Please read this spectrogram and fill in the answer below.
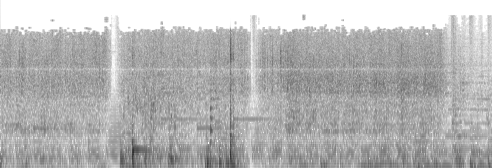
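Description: Tap water running into a stainless steel mesh strainer full of black soybeans in a sink, while a gloved hand rubs and swishes the beans, with a few louder splashes in the middle.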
